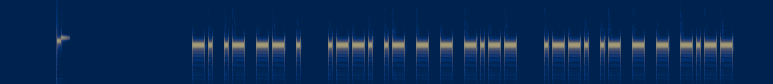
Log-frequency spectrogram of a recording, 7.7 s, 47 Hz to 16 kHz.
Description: Morse code, heard as a keyed tone, about 30 wpm, 700 Hz. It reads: NAME PATTY PATTY
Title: Practice QSO - Exchange 1 - Beginning - 30wpm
